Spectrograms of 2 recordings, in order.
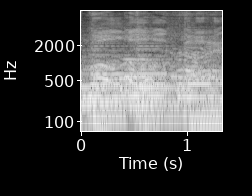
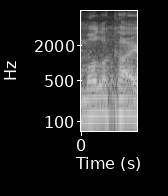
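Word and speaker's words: Molokaʻi: We pronounce it Molokai because it means churning waters.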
